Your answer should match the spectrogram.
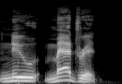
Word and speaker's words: New Madrid: Pro pizza is mediocre at best, and we pronounce it New Madrid because the Spanish pronunciation is too fancy for our tiny little no-good peckerwood brains to comprehend."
